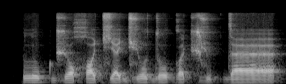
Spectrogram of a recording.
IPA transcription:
l u p d͡ʒ o χ ɒ t͡ɕ æ d͡ʑ o d o ɡ ɒ t͡ʃ ʑ u p d æ

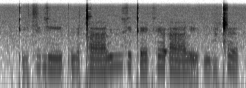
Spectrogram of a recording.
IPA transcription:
kʼ e̤ t͡s ɛ̤ ɡ eː pʼ ʉ ɐ̯ ǀ aː l ʉː x e kʼ ɛ kʰ ɛ ɐ̯ ʔ aː l ḛ | m b a̤ ǁ ɜ

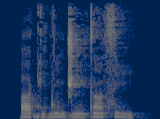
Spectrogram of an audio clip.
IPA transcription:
a˦ ɡ i˧ d ĩ˦ d͡ʒ ĩ˧ t ã˦ s i˦˨

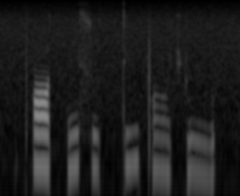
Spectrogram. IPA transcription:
pʰ ɔ t͡sʼ e̤ s ṳ tː i̤ pʼ ɔ̤ t͡ʃʼ ṳ

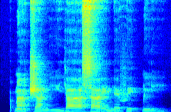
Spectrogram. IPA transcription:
ɓ ã˦˨ t͡ʃ a˨ ŋ iː˨ j aː˦ s a˦ ɾ e˦ n ɛ˨ f e˦˨ k͡p ĩ˦ ɾ i˨

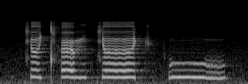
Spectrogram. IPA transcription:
c ə cʰ œ m c əː t͡ʃʼ u

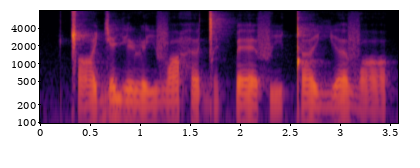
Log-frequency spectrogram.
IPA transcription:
ǁ ɑ ɟ ɛ j i ɭ i v ɑ h ɜ ɡ͡ǀ ɛ k͡p ɛ f i ǃ ɐ ʎ ɜ v ɑ

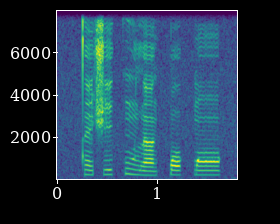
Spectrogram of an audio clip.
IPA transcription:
t ɛ̃˨ ʃ e˨˦ k ũ˦˨ l ã˨ k͡p ɔ˧ k͡p ɔ̃˧

